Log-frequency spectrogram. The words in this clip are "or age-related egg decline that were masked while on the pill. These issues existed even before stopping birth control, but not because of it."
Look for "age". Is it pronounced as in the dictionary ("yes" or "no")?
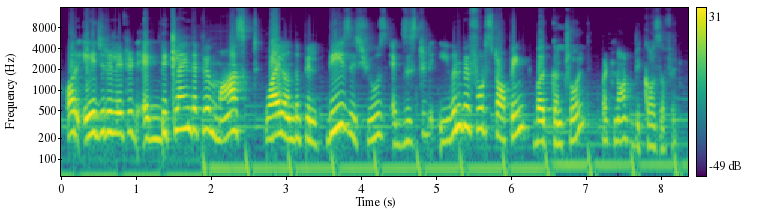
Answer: yes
